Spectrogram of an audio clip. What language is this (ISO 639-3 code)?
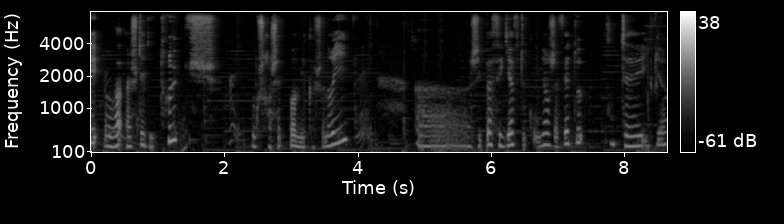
fra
